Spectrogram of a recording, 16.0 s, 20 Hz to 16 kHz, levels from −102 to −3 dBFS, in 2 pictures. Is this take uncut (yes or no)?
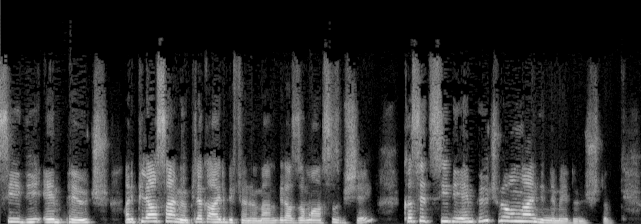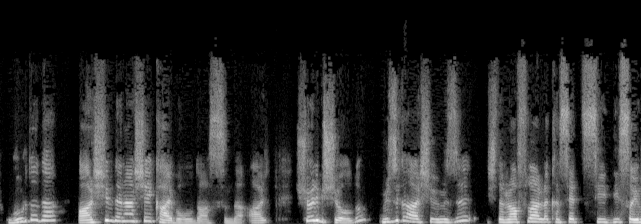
yes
